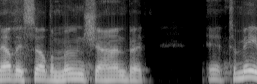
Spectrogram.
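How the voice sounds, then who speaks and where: The recording is very clean, the background silent. A man with an American accent speaks at a fairly quick pace in a dark, mellow tone. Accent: rural Missouri accent, noticed by others. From rural Missouri. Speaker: podcast co-host. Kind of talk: casual chat.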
